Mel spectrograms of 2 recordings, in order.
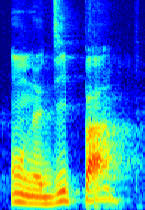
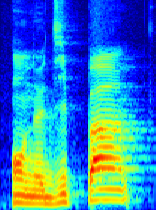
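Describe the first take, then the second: Both takes have the same delivery.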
